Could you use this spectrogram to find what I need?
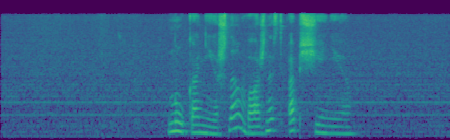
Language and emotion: Russian, neutral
